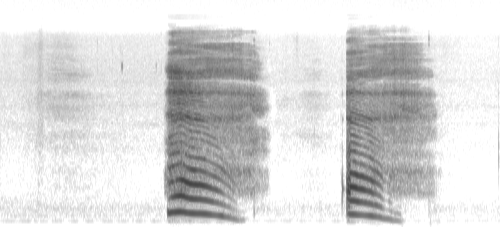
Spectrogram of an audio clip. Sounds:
Sigh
